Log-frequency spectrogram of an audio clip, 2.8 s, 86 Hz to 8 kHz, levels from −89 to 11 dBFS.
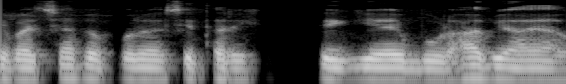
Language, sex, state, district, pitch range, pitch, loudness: Hindi, male, Uttar Pradesh, Muzaffarnagar, 100-110 Hz, 110 Hz, -16 LUFS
